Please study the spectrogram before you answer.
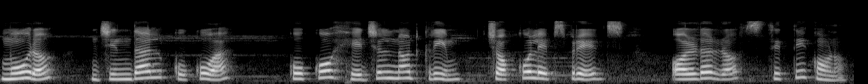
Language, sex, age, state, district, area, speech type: Odia, female, 18-30, Odisha, Cuttack, urban, read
